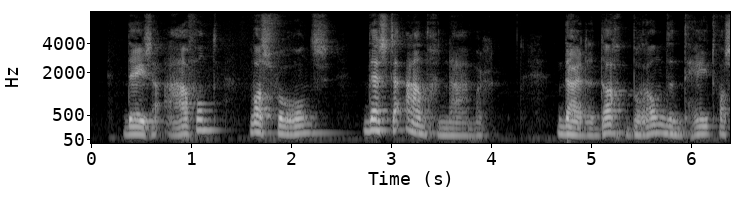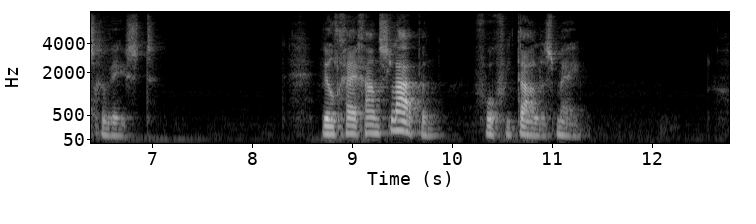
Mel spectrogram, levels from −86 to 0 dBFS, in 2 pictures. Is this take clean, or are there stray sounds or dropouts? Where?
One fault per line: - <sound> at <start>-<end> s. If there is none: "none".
none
